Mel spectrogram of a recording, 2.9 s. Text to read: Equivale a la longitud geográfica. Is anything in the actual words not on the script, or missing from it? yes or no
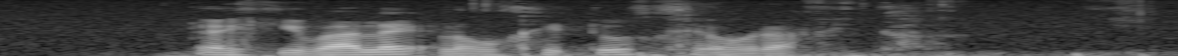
yes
